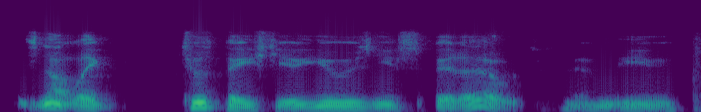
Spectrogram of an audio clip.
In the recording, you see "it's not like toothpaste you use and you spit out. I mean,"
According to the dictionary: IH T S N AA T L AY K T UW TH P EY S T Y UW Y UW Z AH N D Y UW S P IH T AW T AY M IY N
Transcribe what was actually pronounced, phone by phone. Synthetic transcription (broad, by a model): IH T S N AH T L AY K T UW TH P EY S T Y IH Y UW Z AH N Y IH S P IH T AW T AY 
